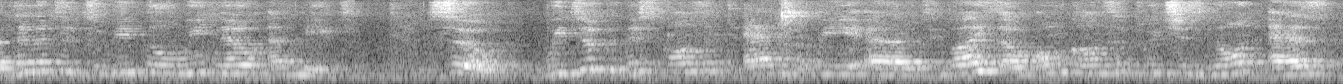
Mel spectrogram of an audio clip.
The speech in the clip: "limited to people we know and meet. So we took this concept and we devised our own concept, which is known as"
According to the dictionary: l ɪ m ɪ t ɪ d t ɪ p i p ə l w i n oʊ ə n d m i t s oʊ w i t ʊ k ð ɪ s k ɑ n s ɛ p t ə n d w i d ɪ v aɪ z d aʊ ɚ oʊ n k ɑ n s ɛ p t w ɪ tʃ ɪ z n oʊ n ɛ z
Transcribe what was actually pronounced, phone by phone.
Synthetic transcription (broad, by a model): l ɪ m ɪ t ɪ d t ɪ p i p ə l w i n oʊ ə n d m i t s oʊ w i t ʊ k ð ɪ s k ɑ n s ɛ p t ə n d w i d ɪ v aɪ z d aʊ ɚ oʊ n k ɑ n s ɛ p t w ɪ tʃ ɪ z n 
